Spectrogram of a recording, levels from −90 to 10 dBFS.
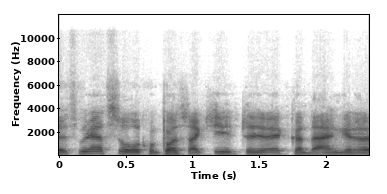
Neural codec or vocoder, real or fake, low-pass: codec, 16 kHz in and 24 kHz out, 0.6 kbps, FocalCodec, streaming, 2048 codes; fake; 10.8 kHz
